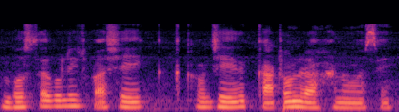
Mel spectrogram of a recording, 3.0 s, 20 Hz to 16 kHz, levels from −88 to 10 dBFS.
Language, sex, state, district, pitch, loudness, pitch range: Bengali, male, West Bengal, Alipurduar, 130 Hz, -18 LUFS, 120-135 Hz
